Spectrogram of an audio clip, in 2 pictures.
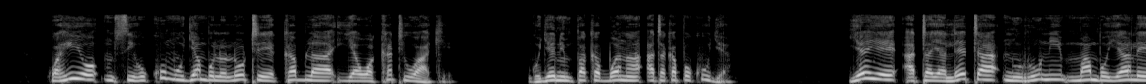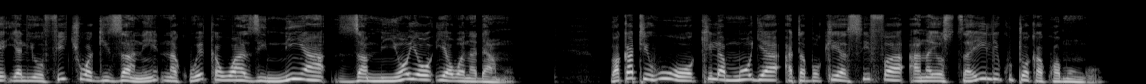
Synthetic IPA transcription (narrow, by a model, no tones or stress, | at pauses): kwahijɔm̩sihukumuʄambɔlɔlɔtʰɛkaɓlajawakʰatiwa̰kʰɛ̥ | ŋɡɔʄɛnim̩pakaɓwanaʔatakapɔkuʄa̰ | jɛjɛʔatajalɛtanuɾunimambɔjalɛjalijɔfit͡ʃwaɡizaninakuwɛkawaziniazamiɔjɔjawanaɗamṵ | wakatihuɔkilam̩ːɔʄaʔatap̬ɔkɛasifaʔanajɔstailikutɔkakwamuŋɡṵ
